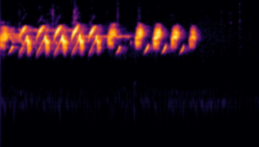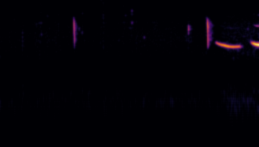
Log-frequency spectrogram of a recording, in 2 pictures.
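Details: Vesper sparrow ending a song with a fast, bright trill lasting about two seconds, followed by quiet with a few faint clicks and a thin slurred note.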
